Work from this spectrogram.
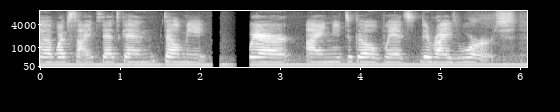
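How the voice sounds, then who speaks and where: A woman with a Dutch accent, very deep and low in pitch, in a bright, sharp tone, monotone and flat, at a very slow pace, with audible room echo. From Netherlands. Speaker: writer, panel moderator. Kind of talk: panel discussion. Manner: halting, many fillers.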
